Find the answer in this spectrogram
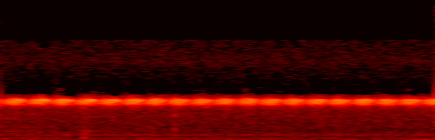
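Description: Near silence with a faint, steady high-pitched pulsing trill, about six pulses a second.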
